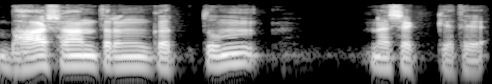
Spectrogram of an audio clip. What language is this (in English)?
Sanskrit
